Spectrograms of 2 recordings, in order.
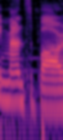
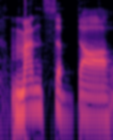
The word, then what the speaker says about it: mansabdar: Manar man I keep I always say Manar and and people all of my Indian friends in the YouTube comments tell me off and I need to pron pronunciate the B I think mansabdar or the pronunciate the D rather so the mansabdar gerker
